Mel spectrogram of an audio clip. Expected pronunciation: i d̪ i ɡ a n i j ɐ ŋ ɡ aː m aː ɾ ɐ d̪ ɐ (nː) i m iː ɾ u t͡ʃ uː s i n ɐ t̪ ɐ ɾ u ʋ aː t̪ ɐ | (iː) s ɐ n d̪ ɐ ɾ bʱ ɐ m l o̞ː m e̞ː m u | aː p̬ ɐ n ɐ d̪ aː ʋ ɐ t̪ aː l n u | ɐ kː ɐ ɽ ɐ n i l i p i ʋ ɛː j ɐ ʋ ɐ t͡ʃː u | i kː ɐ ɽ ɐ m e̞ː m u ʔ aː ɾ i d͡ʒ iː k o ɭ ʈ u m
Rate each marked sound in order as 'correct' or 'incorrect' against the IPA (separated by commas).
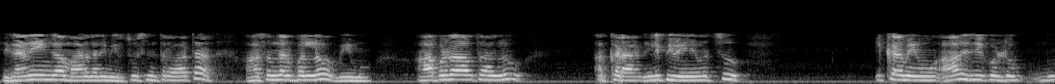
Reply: incorrect, incorrect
